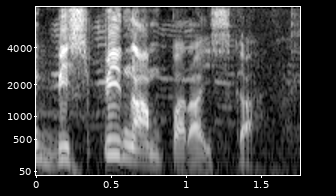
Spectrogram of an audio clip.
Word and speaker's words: बिस्फी: के नाम पर ही विस्पी नाम पड़ा इसका जो अंग्रेज आए तो विस्पी का सही उच्चारण नहीं कर सके तो बिस्फी कर दिया और तब सेय ब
